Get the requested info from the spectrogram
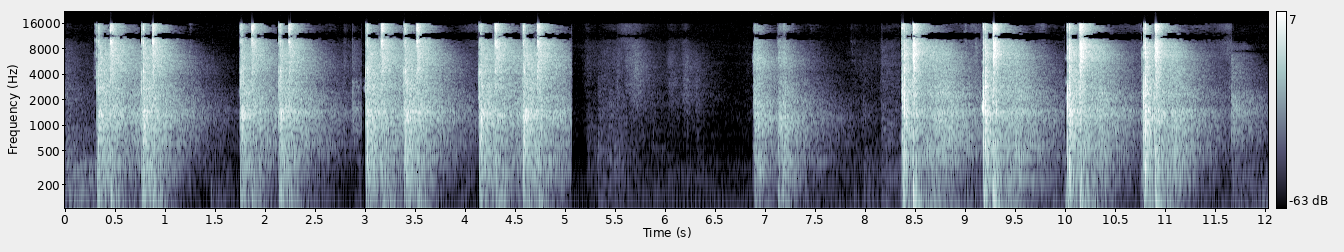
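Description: Pneumatic nail gun firing into wooden wall trim: over a dozen sharp shots, each with a short hiss of exhaust air, coming in quick pairs and runs, with a pause of about two seconds near the middle.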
